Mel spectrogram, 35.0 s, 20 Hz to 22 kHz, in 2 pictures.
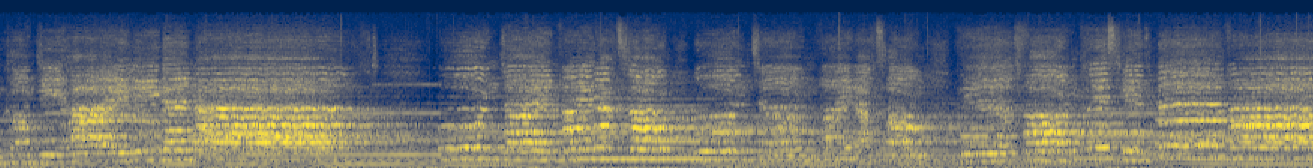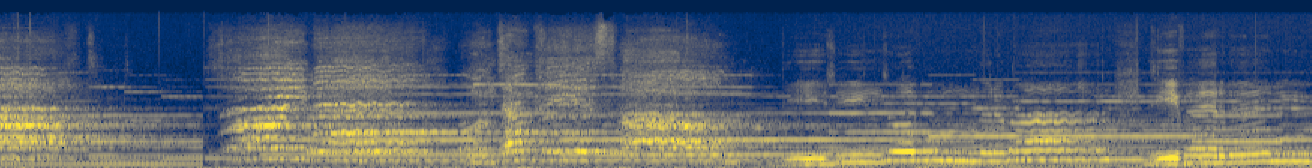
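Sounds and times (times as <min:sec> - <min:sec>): mixed choir singing: 0:00.0 - 0:19.0, 0:20.2 - 0:32.2
pipe organ: 0:00.0 - 0:35.0.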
